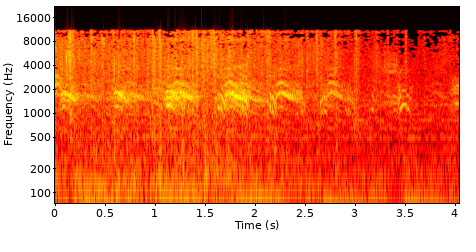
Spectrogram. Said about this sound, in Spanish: Unos cuervos sobrevuelan la zona.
